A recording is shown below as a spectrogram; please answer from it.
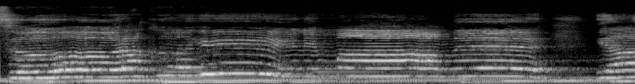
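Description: A girl singing a Romanian folk song into a microphone, drawing out long, ornamented notes that bend and slide in pitch, over a steady low accompaniment.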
